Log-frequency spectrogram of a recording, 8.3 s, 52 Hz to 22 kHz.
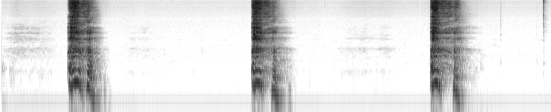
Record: three_cough_length: 8.3 s
three_cough_amplitude: 32768
three_cough_signal_mean_std_ratio: 0.27
survey_phase: alpha (2021-03-01 to 2021-08-12)
age: 65+
gender: Male
wearing_mask: 'No'
symptom_none: true
smoker_status: Never smoked
respiratory_condition_asthma: false
respiratory_condition_other: false
recruitment_source: REACT
submission_delay: 2 days
covid_test_result: Negative
covid_test_method: RT-qPCR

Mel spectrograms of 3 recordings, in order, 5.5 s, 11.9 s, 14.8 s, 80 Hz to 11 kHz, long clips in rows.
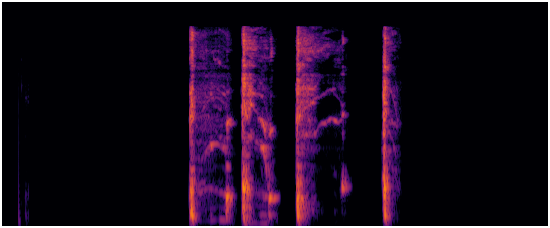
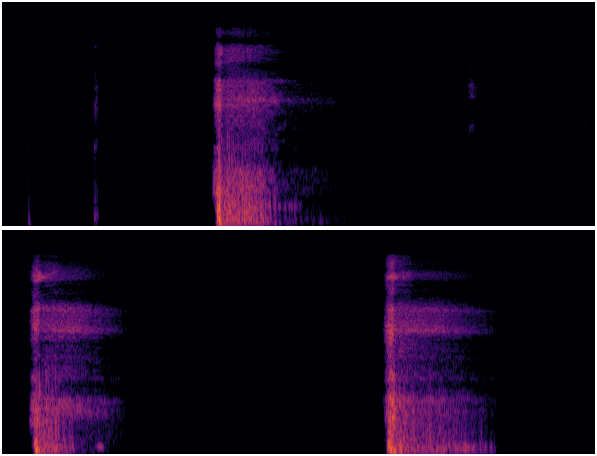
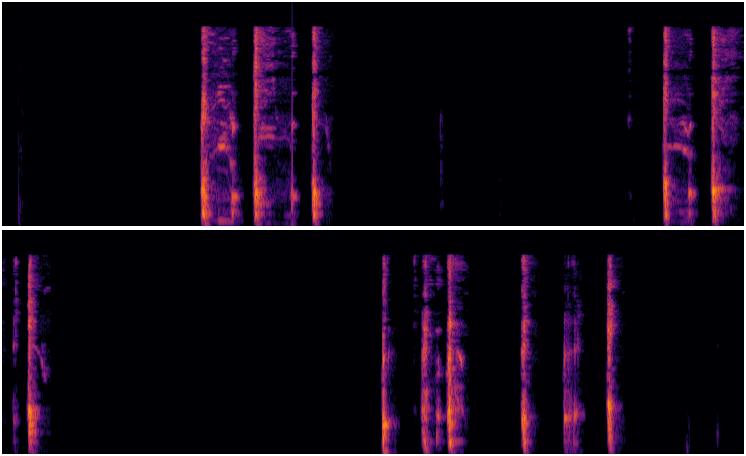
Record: cough_length: 5.5 s
cough_amplitude: 24416
cough_signal_mean_std_ratio: 0.24
exhalation_length: 11.9 s
exhalation_amplitude: 6875
exhalation_signal_mean_std_ratio: 0.24
three_cough_length: 14.8 s
three_cough_amplitude: 21858
three_cough_signal_mean_std_ratio: 0.19
survey_phase: beta (2021-08-13 to 2022-03-07)
age: 18-44
gender: Male
wearing_mask: 'No'
symptom_none: true
smoker_status: Never smoked
respiratory_condition_asthma: false
respiratory_condition_other: false
recruitment_source: REACT
submission_delay: 0 days
covid_test_result: Negative
covid_test_method: RT-qPCR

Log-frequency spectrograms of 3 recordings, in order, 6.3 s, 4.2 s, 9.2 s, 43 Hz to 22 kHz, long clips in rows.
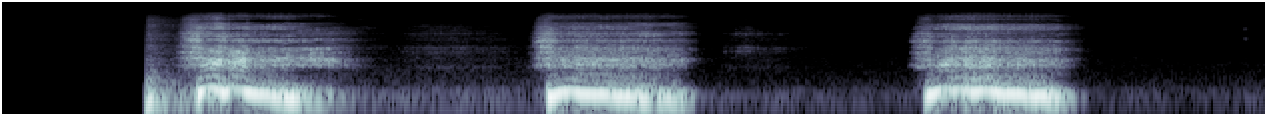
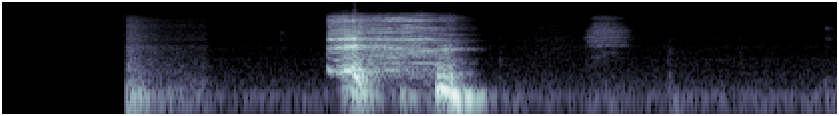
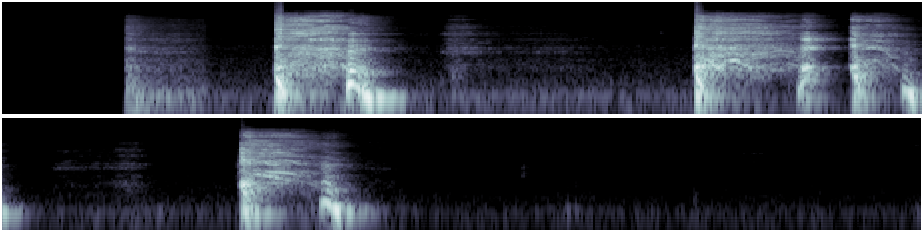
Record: exhalation_length: 6.3 s
exhalation_amplitude: 24232
exhalation_signal_mean_std_ratio: 0.56
cough_length: 4.2 s
cough_amplitude: 26028
cough_signal_mean_std_ratio: 0.32
three_cough_length: 9.2 s
three_cough_amplitude: 26028
three_cough_signal_mean_std_ratio: 0.33
survey_phase: beta (2021-08-13 to 2022-03-07)
age: 65+
gender: Male
wearing_mask: 'No'
symptom_cough_any: true
smoker_status: Ex-smoker
respiratory_condition_asthma: false
respiratory_condition_other: false
recruitment_source: REACT
submission_delay: 1 day
covid_test_result: Negative
covid_test_method: RT-qPCR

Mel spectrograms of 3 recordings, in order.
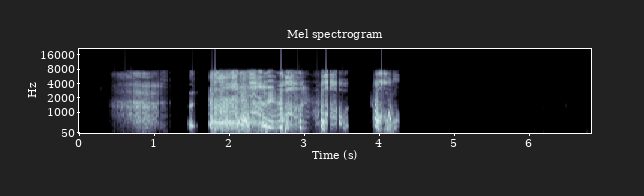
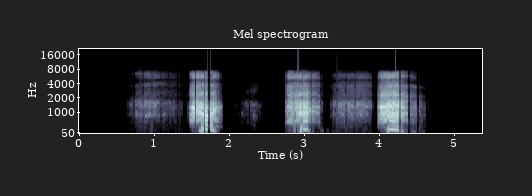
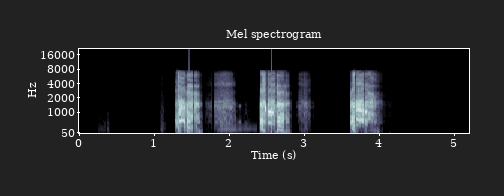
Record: cough_length: 6.8 s
cough_amplitude: 30040
cough_signal_mean_std_ratio: 0.43
exhalation_length: 5.4 s
exhalation_amplitude: 28582
exhalation_signal_mean_std_ratio: 0.36
three_cough_length: 5.2 s
three_cough_amplitude: 30694
three_cough_signal_mean_std_ratio: 0.33
survey_phase: beta (2021-08-13 to 2022-03-07)
age: 45-64
gender: Male
wearing_mask: 'No'
symptom_cough_any: true
symptom_runny_or_blocked_nose: true
symptom_sore_throat: true
symptom_fever_high_temperature: true
symptom_onset: 3 days
smoker_status: Never smoked
respiratory_condition_asthma: false
respiratory_condition_other: false
recruitment_source: Test and Trace
submission_delay: 1 day
covid_test_result: Positive
covid_test_method: RT-qPCR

